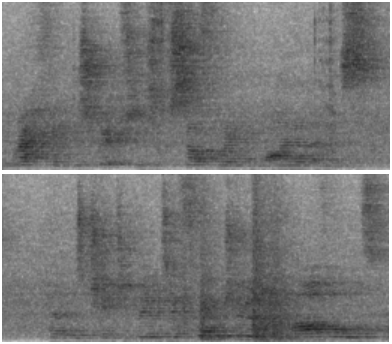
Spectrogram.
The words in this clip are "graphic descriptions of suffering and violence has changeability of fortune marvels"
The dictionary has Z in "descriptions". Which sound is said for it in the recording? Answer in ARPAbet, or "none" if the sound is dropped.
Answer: Z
